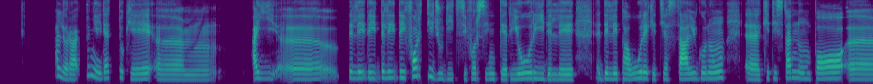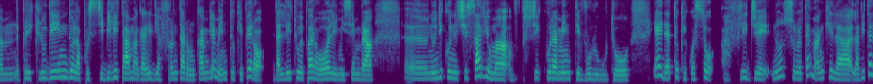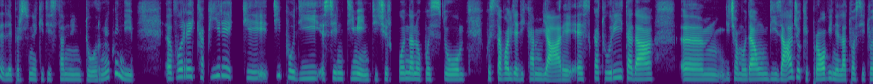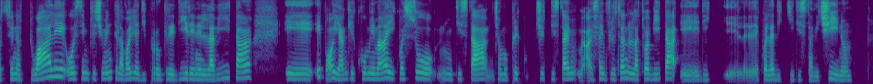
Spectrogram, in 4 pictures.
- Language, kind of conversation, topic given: Italian, advice, Come posso cambiare vita se ho voglia di farlo ma ho paura di fallire?
- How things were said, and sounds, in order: other background noise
